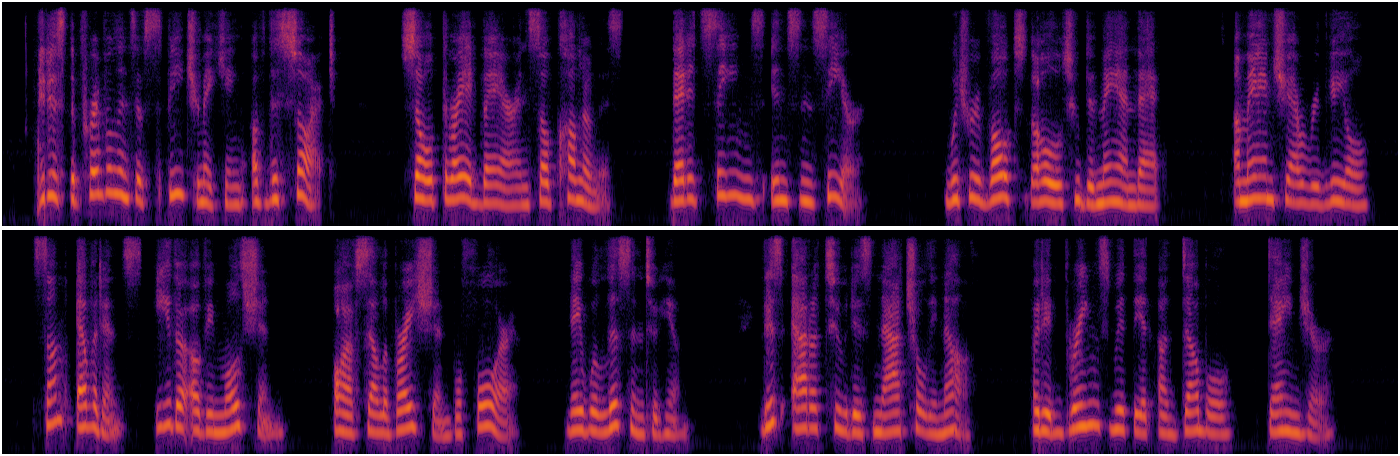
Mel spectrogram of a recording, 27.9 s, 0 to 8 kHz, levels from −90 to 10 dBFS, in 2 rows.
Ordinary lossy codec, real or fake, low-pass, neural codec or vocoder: AAC, 48 kbps; fake; 7.2 kHz; codec, 16 kHz in and 24 kHz out, 0.6 kbps, FocalCodec, streaming, 4096 codes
